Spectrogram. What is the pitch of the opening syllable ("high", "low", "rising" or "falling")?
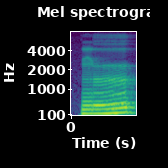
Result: rising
